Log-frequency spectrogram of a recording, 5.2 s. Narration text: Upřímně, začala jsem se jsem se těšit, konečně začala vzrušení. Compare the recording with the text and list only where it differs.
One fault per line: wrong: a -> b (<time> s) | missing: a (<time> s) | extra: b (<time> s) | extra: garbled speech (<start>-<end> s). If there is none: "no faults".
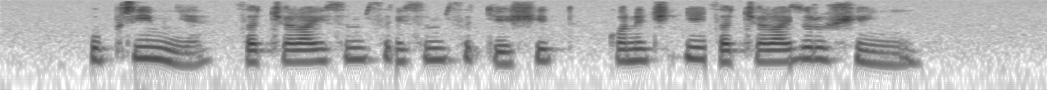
no faults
